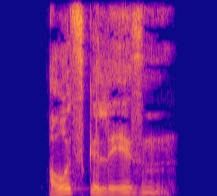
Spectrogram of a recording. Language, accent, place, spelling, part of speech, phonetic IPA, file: German, Germany, Berlin, ausgelesen, verb, [ˈaʊ̯sɡəˌleːzn̩], De-ausgelesen.ogg
- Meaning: past participle of auslesen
